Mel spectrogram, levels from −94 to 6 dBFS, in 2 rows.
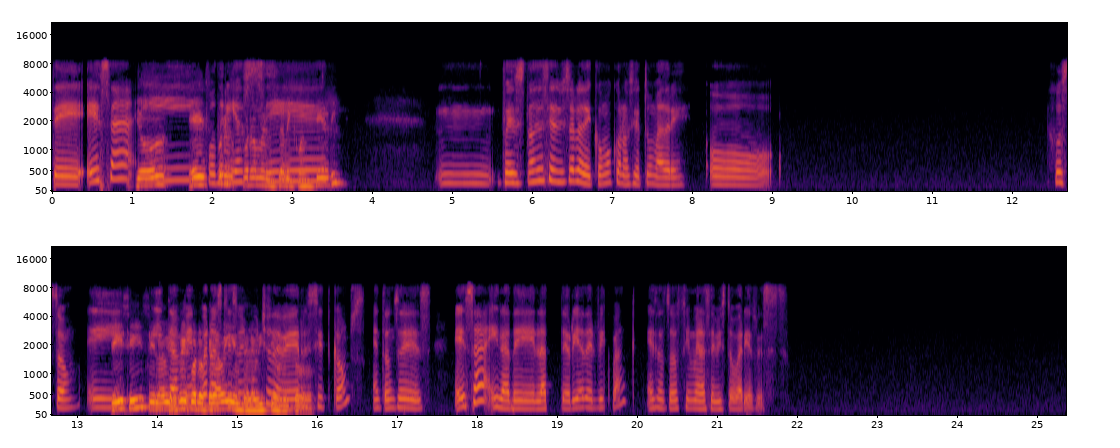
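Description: No technical fault can be heard anywhere in this speech recording. It has come through a WebRTC call path, and the high end stops at about 8 kHz, which fits an Opus call codec working as intended.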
